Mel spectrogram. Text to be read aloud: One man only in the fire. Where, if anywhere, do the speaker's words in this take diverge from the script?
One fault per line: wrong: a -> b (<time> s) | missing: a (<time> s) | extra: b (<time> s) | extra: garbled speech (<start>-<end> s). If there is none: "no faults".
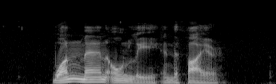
no faults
